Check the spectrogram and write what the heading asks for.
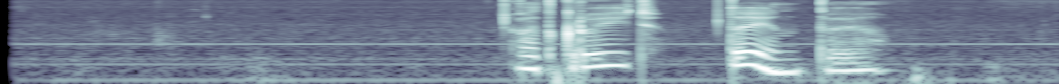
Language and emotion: Russian, sad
